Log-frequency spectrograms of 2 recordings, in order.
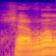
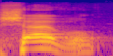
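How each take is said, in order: First: The stress is on the last syllable. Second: The stress is on the first syllable. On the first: It means taking captives. "שבו מלרע, שבו לשון שביעה" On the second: It means they returned. "לפעמים שבו, חזרו"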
